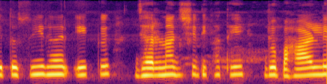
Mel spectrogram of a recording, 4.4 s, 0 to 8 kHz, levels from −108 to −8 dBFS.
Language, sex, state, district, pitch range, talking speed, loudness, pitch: Chhattisgarhi, female, Chhattisgarh, Raigarh, 220-240 Hz, 150 wpm, -17 LUFS, 230 Hz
